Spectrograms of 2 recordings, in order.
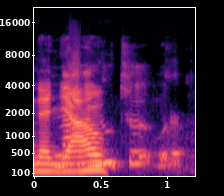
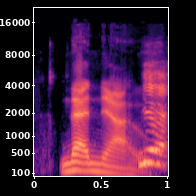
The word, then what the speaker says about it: Netanyahu: Benjamin Nanyahu Netanyahu.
